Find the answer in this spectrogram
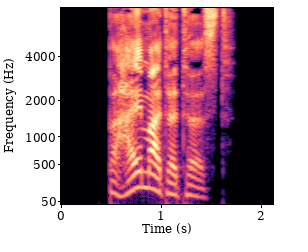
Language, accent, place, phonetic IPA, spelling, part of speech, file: German, Germany, Berlin, [bəˈhaɪ̯maːtətəst], beheimatetest, verb, De-beheimatetest.ogg
- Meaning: inflection of beheimaten: 1. second-person singular preterite 2. second-person singular subjunctive II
